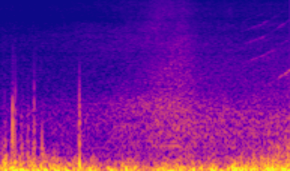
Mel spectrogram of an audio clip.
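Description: A car drives past in the opposite direction.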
